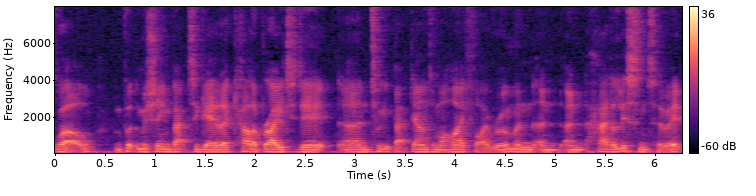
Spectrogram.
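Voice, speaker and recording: Audible room echo surrounds a man who talks at a very fast pace with hardly any pauses. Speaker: hobbyist demonstrating equipment. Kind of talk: tutorial. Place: home room.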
